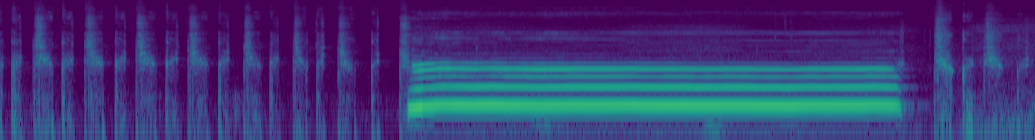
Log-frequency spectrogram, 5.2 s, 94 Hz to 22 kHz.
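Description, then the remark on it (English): After a few seconds of quick talking, a voice imitates a passing train with one loud, steady, sustained hoot held for about two and a half seconds before the talking resumes. “Listen, I work next to a train all day, every day, for 5 goddamn days a week. It goes...”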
